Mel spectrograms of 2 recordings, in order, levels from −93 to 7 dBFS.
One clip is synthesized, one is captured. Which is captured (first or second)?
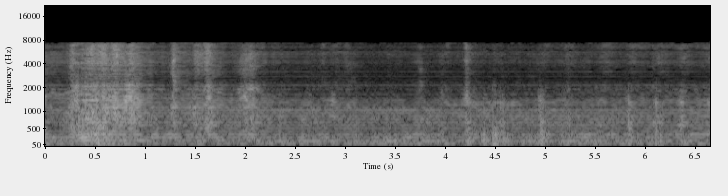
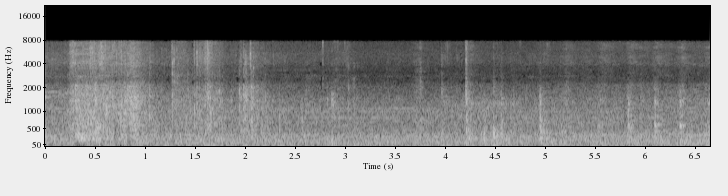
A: second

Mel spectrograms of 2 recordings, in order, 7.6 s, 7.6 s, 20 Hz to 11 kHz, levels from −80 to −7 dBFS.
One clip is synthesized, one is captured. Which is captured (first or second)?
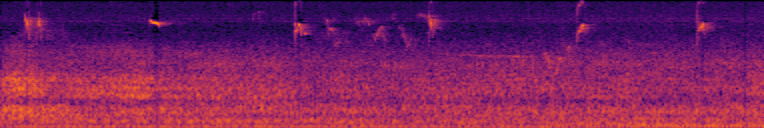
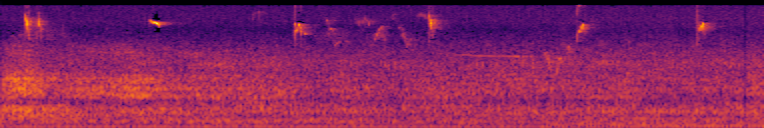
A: second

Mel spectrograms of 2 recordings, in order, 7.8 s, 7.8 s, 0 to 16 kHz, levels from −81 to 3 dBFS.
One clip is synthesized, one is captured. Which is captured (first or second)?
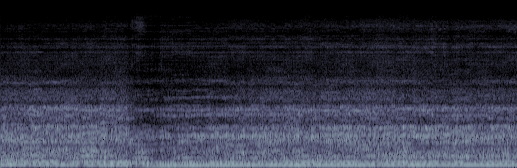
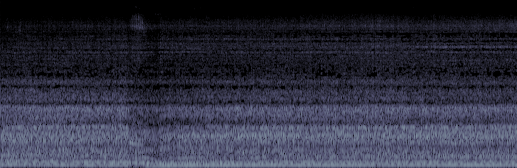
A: second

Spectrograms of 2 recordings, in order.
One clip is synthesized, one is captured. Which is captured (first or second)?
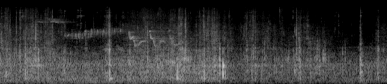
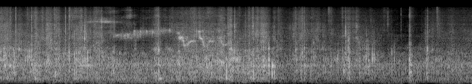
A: first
